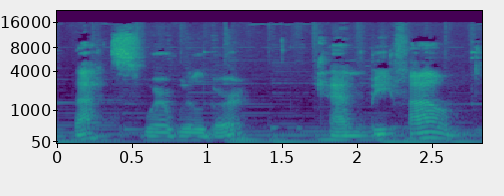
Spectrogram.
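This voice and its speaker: Over music in the background, a man's voice makes very wide pitch swings. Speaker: author reading his own book. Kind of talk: children's rhyming story narration.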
